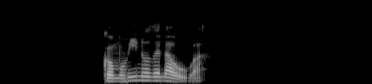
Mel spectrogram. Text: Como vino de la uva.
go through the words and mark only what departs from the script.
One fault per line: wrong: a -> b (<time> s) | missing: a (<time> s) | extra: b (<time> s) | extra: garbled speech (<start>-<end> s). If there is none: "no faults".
no faults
